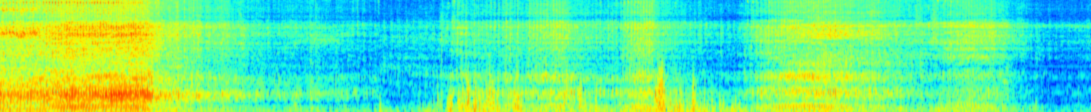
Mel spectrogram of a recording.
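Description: Homemade four-wheel-drive quad bike's engine, loud as it passes close by for the first second and a half, then fainter as it drives away, with revs rising again from about four seconds in and peaking near eight before fading.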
